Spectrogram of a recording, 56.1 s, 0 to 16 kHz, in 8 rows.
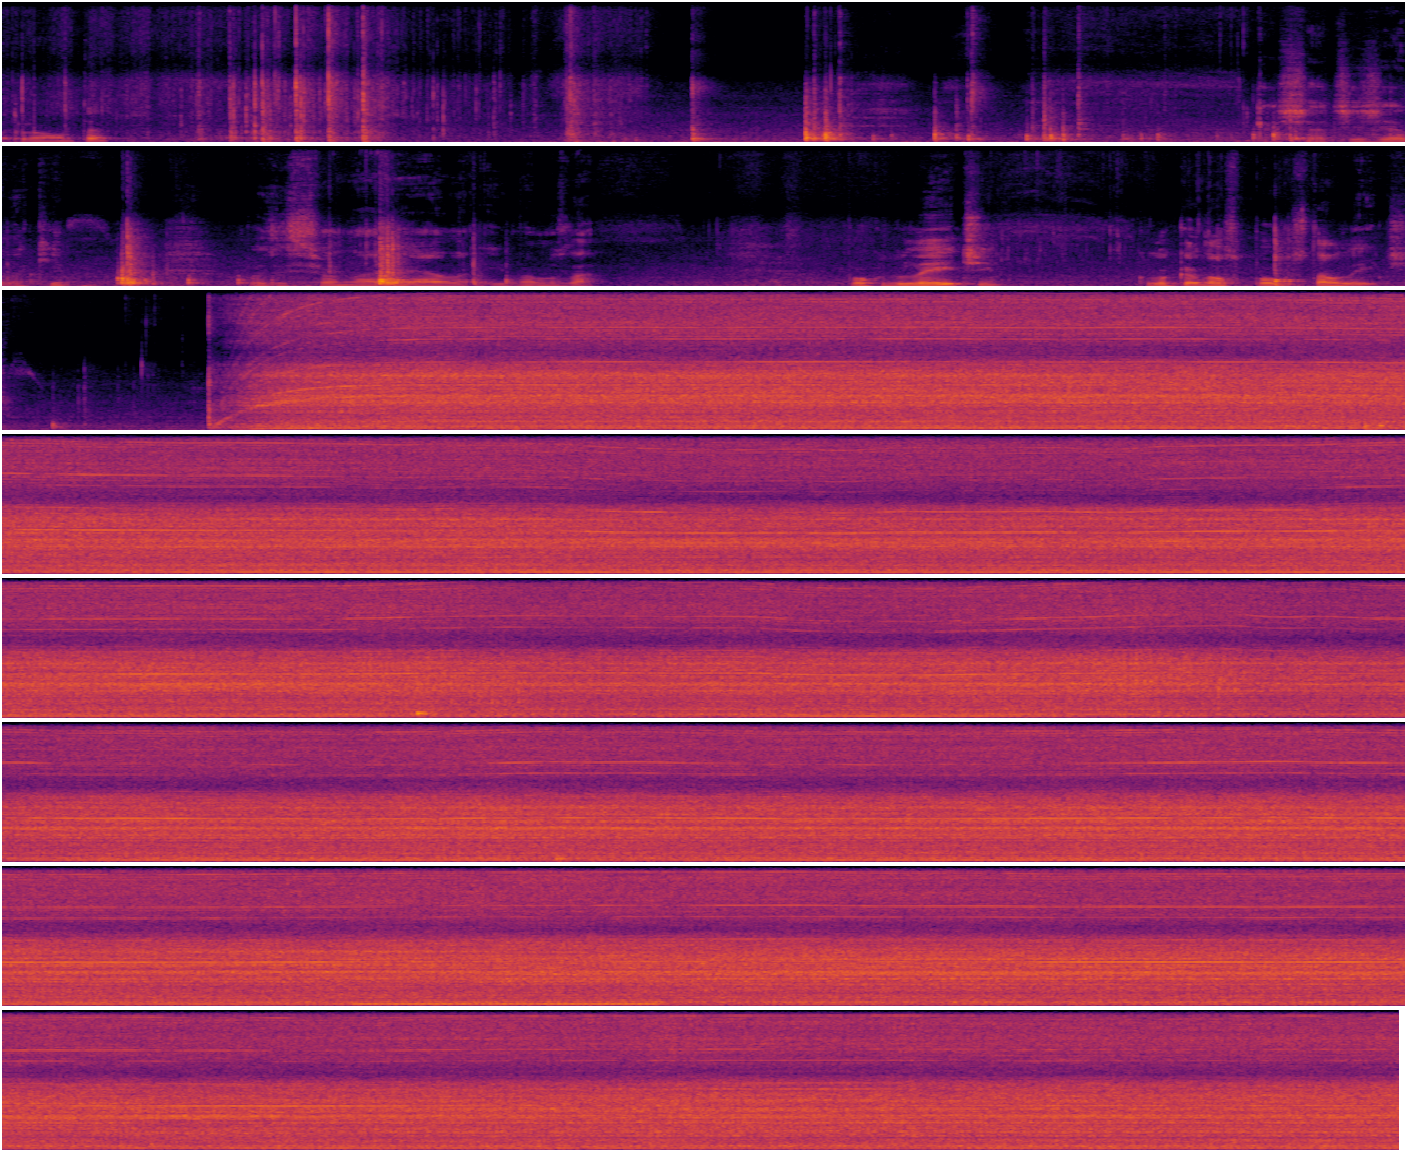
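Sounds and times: stand mixer motor whining: 0:15.0 - 0:56.0.

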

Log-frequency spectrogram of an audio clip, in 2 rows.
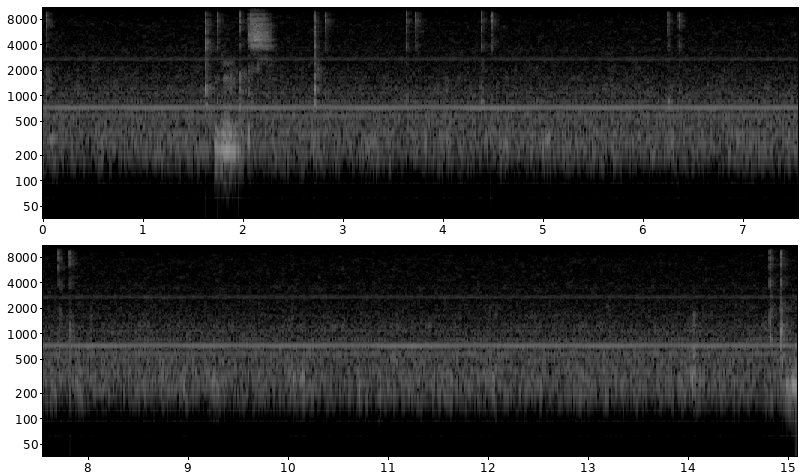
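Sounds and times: faint electrical hum: 0:00.0 - 0:15.0
computer mouse button clicking: 0:03.6 - 0:03.8, 0:06.2 - 0:06.4, 0:14.8 - 0:15.0.

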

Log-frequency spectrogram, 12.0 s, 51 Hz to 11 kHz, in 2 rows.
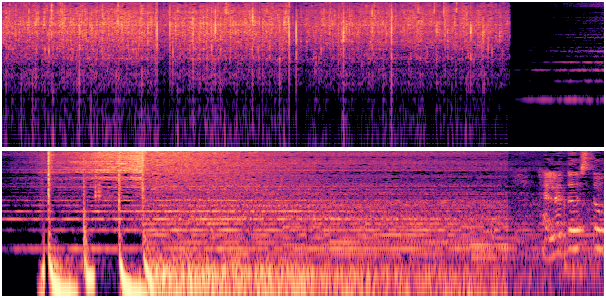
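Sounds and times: food frying in hot oil: 0:00.0 - 0:05.1.

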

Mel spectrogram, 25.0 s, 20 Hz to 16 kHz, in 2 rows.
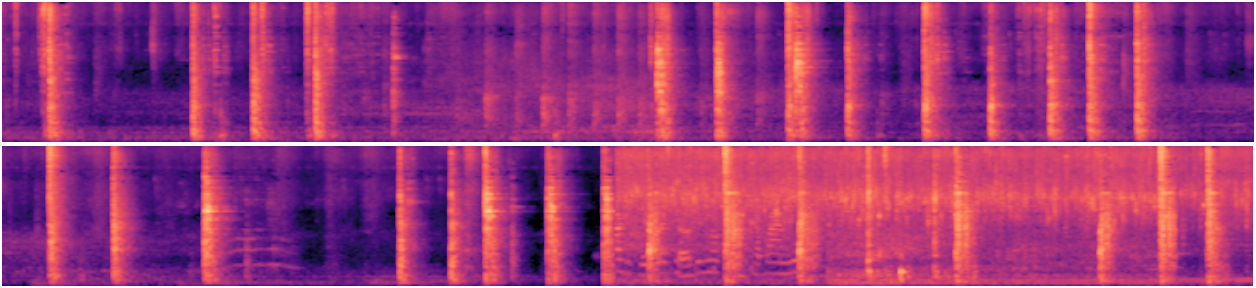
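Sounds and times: cleaver chopping on wooden block: 0:00.4 - 0:00.8, 0:01.9 - 0:03.4, 0:06.4 - 0:11.6, 0:16.5 - 0:19.1.

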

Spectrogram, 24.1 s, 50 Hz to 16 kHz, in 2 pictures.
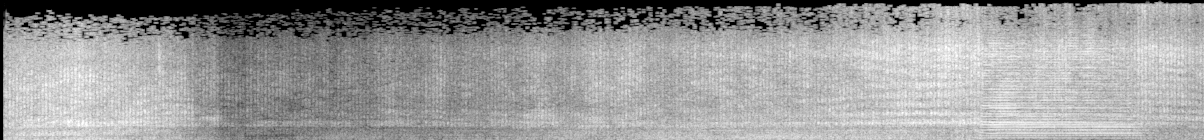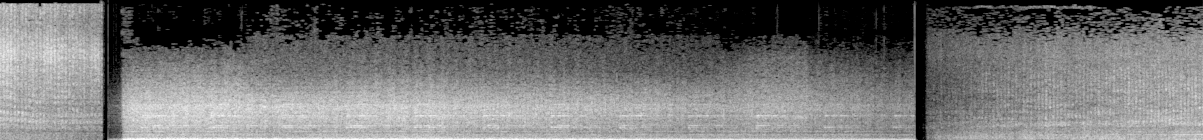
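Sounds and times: toy trains rumbling on track: 0:00.0 - 0:10.0
toy train horn: 0:09.7 - 0:11.6, 0:23.2 - 0:24.0.

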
